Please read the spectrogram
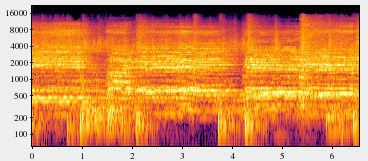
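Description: Male gospel vocal group singing in harmony, holding long chords.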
